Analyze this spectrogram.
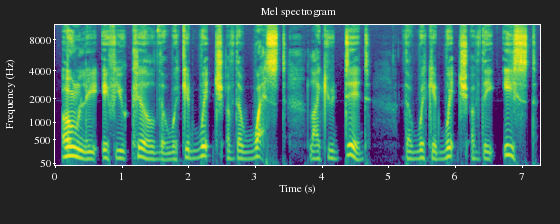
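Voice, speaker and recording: A booming put-on character voice from a man, medium in pitch, at a fairly slow pace. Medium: read story. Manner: booming, commanding.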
